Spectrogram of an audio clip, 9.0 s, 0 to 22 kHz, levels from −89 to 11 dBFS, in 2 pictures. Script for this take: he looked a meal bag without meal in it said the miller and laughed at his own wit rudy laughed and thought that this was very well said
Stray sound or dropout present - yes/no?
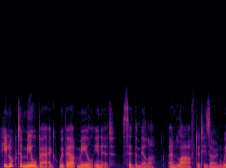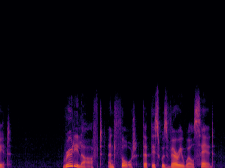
no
